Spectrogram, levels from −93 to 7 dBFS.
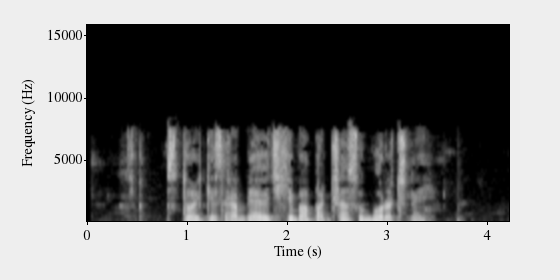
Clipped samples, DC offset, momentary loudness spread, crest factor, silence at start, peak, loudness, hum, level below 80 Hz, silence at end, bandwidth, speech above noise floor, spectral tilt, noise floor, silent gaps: under 0.1%; under 0.1%; 21 LU; 18 dB; 0.4 s; -2 dBFS; -17 LUFS; none; -52 dBFS; 0.8 s; 8.2 kHz; 44 dB; -4 dB/octave; -61 dBFS; none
